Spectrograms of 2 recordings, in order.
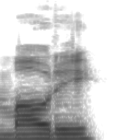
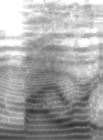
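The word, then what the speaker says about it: Māori: The word you're saying, it's not Maori, it's Morty?Maori, yeah, Maori. It's like M-A, yeah, you kind of roll the R. You roll the R, that's how you pronounce it.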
